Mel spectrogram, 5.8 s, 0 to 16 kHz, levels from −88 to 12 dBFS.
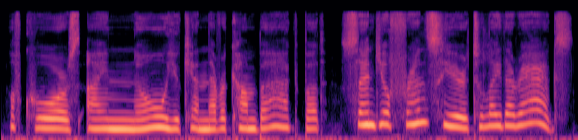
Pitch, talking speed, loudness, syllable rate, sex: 255 Hz, 185 wpm, -15 LUFS, 3.9 syllables/s, female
